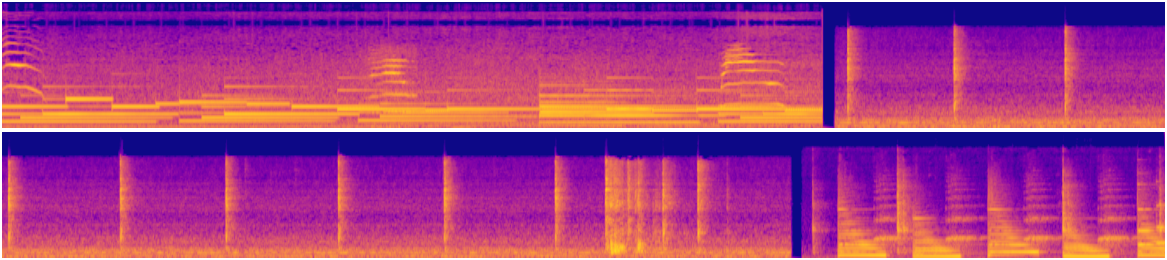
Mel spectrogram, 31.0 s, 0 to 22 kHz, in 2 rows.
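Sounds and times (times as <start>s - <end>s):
steady low hum: 11.2s - 23.6s.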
